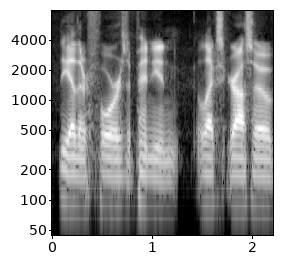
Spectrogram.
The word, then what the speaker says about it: Grasso: It's Grasso.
